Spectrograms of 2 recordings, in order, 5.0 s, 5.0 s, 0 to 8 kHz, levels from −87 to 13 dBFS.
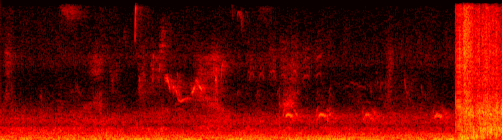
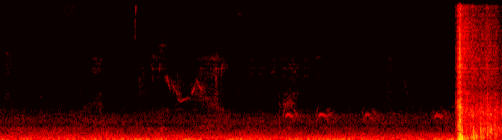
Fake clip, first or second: second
